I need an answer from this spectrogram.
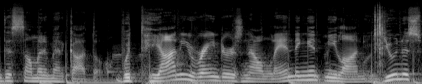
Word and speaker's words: Reijnders: With Reijnders now landing at Milan, Yunus Musah reportedly the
